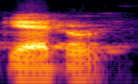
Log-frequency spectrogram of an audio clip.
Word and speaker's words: char: v i l see care c h a r care you can pronounce it as chair also some people pronounce it chair so I I pronounce it as carot okay so here let's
